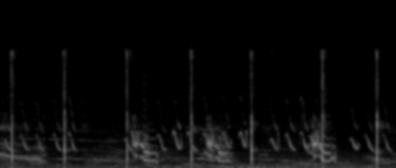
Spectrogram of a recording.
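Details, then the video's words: In a home aviary, black francolin chicks two months old chirp after being let out happily. Their clear, high notes drop in pitch and are repeated in lively clusters, with regular sharp clicks between them. "Two Months old Irani Teetar Chicks Voice Full Video Happy Due To Open In Home My Birds Aviary"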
